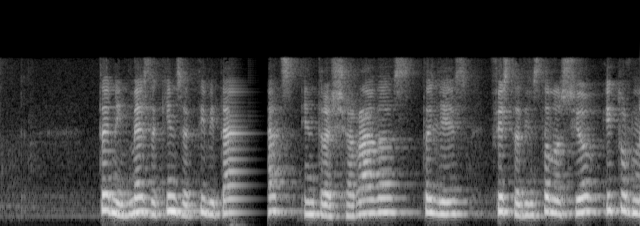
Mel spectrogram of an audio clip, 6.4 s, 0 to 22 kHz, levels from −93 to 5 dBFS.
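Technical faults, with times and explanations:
2.30 to 2.70 s, call audio freeze: the speech stalls and the last sound is drawn out as a fading buzzy hiss for about 0.38 s, with only a very brief silence, then resumes where it stopped with nothing lost, so everything after arrives about 0.38 s late. The likely cause is packets held up in transit, leaving the jitter buffer empty so the receiver stretched the last sound until they arrived. The call path itself cuts everything above 8 kHz, which fits a G.722 codec.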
